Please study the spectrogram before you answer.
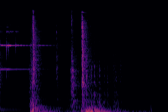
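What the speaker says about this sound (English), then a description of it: "She smiles, shuts the door, and locks it." A door shut with a solid thunk, followed by a second heavier knock and rattling clicks as it is locked, quiet and close with no voices.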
